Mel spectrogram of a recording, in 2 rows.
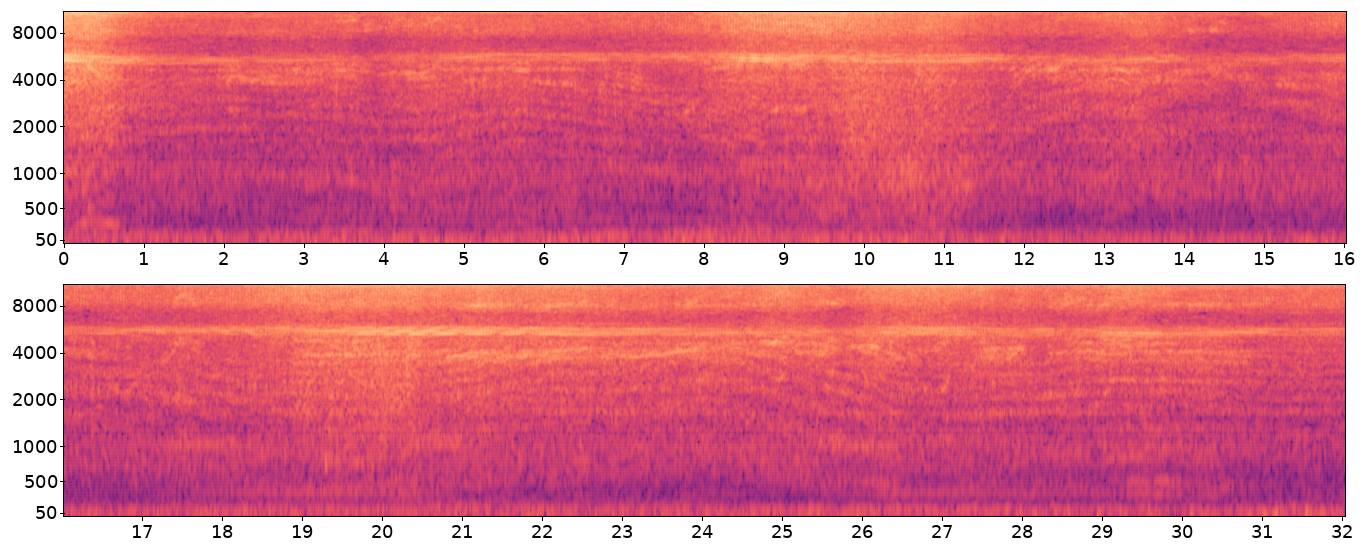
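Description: Ikarus Eco 7 electric RC helicopter flying circuits: a steady high whine from the motor and gears over the swish of the rotor. It swells and bends in pitch as the model passes by, about ten seconds in and again around twenty seconds.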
